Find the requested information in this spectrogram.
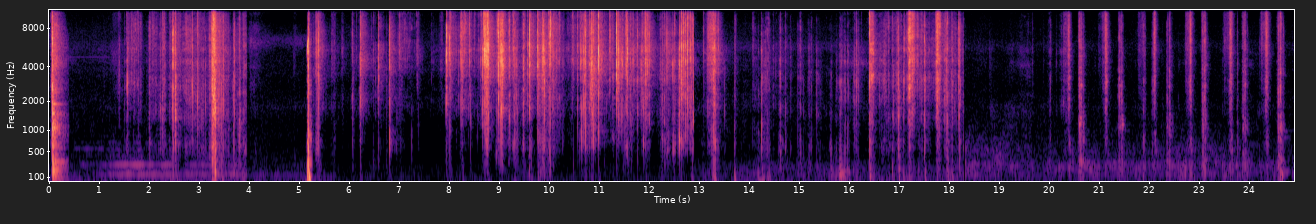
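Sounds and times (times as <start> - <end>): foil wrapper tearing and crinkling: 1.6 - 4.0, 5.2 - 13.5, 14.3 - 18.3.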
